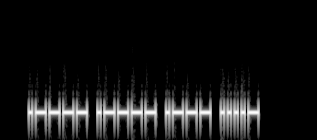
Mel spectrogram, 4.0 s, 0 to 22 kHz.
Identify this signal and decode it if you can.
Morse code, heard as a keyed tone, about 28 wpm, 700 Hz. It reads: 11J4
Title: Four Challenging Letter-Number Combinations 28wpm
